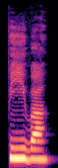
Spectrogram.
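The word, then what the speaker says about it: пиво: Piv again this O is not stress stress is on letter E. So we pronounce and read it like a biva piva.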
